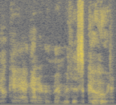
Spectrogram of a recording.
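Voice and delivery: quick, soft, almost whispered reminder; muttering a code to remember it; hushed to himself. Retold or imitated. David memorizing the signal code.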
